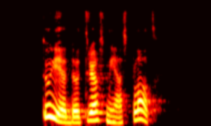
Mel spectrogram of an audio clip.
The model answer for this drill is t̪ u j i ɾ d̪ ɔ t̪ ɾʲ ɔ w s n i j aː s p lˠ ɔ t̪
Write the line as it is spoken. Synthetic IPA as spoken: t̪ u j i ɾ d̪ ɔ t̪ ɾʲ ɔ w s m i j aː s p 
